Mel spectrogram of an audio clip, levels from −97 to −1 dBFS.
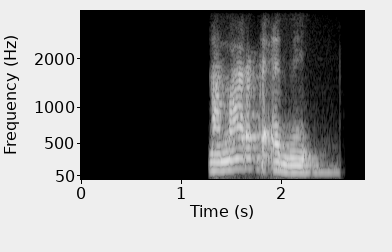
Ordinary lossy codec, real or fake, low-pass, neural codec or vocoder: Opus, 16 kbps; fake; 3.6 kHz; codec, 44.1 kHz, 3.4 kbps, Pupu-Codec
